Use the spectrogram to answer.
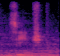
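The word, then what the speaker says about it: Tzeentch: Um, after Magnus screwed up Big E's warpgate project, one of Magnus' sons named Aramman made a deal with Zinch. I misspelled it. Pronounced Zingch.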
